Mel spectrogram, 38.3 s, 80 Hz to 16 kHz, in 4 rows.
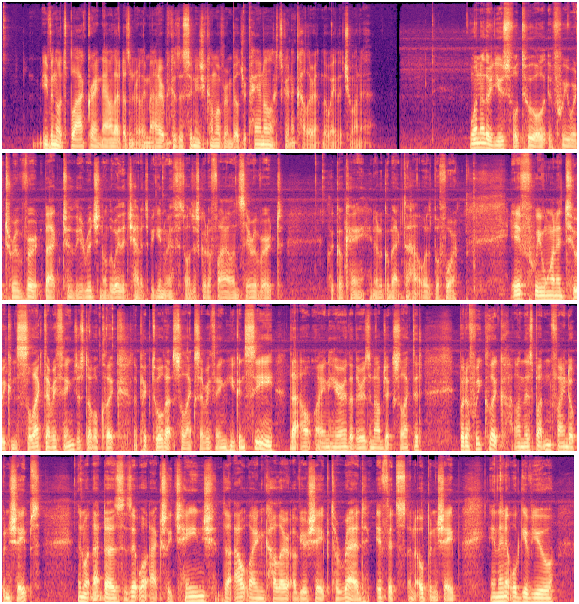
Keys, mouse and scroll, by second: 0.0 click, 4.1 click, 12.2 click, 17.3 F4, 20.8 click, 30.0 click, 37.0 click.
